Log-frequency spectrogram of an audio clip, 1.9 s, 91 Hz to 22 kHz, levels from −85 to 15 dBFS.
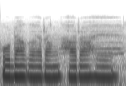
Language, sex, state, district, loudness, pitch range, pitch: Hindi, female, Arunachal Pradesh, Papum Pare, -16 LUFS, 160-170 Hz, 165 Hz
